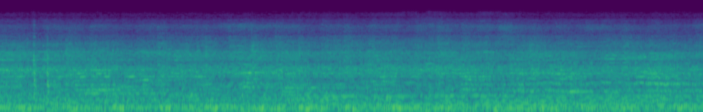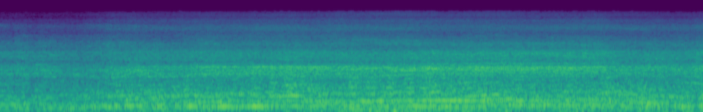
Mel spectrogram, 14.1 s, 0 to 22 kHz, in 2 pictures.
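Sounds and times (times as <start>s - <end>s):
electric go-kart motor whining: 6.7s - 14.0s.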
